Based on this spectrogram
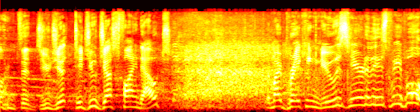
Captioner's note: booing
